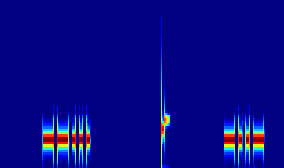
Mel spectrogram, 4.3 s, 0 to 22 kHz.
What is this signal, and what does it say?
Morse code, heard as a keyed tone, about 22 wpm, 700 Hz. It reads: 7 X
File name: Single-Letter-Number-22wpm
